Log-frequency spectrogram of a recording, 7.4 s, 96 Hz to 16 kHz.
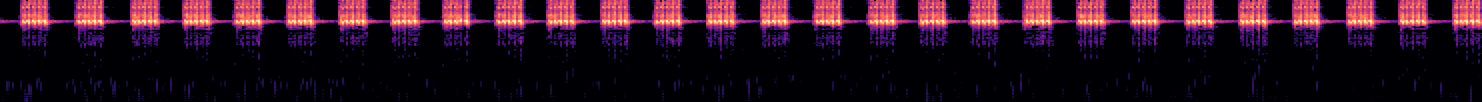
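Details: Night-time cricket chirping captured live with a Sony PCM D100 field recorder, the pulses shrill and evenly spaced, close to four a second, keeping a constant loudness. No other sounds intrude.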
